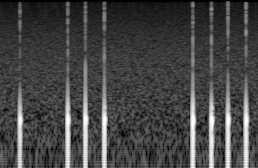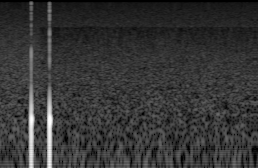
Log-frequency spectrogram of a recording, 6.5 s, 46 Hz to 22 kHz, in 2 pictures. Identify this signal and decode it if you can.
Tap code, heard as knocks on a wall, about 5 knocks a second. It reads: CR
